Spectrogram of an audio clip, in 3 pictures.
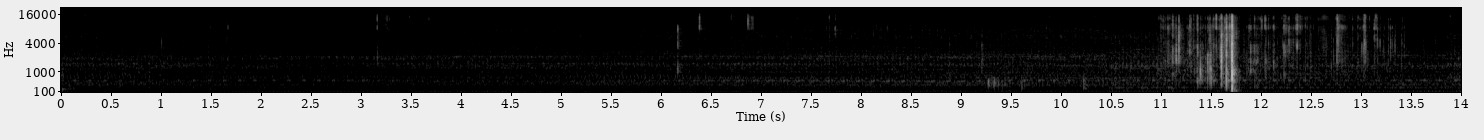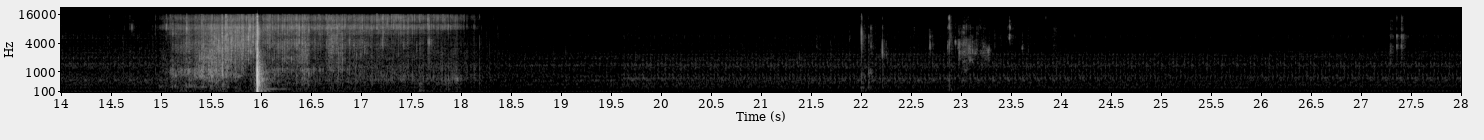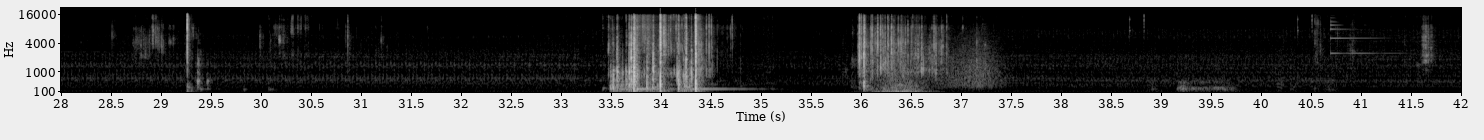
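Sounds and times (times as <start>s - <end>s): engine hum: 0.0s - 42.0s
cans crushed under tyre: 11.0s - 13.4s, 15.0s - 18.2s, 33.4s - 35.0s, 36.0s - 36.9s
small cracks and pops: 11.0s - 13.4s, 15.0s - 18.2s, 22.0s - 23.7s, 28.5s - 31.3s, 33.4s - 35.0s, 36.0s - 36.9s.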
